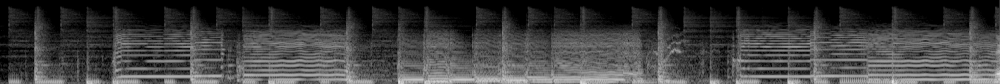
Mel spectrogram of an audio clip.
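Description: Solid-body electric guitar playing a slow blues lick that moves among the sixth, flat seventh and root. It comes in short phrases of sustained single notes, one held with wide vibrato about halfway through.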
